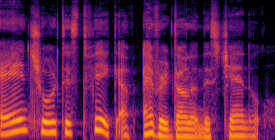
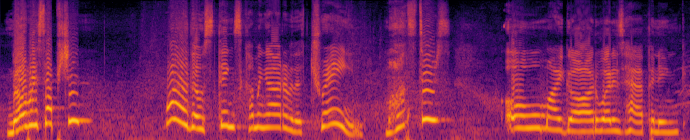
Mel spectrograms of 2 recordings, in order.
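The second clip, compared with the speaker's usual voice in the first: much higher, louder, frantic questions; panicked; 10 semitones higher, 4 dB louder than usual. Acted. Narrator panicking as monsters pour out of the train.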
